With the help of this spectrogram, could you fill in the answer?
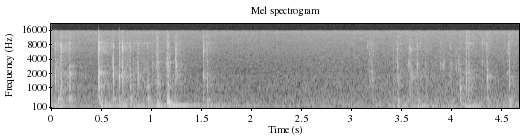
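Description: Fingertips type on a white and grey plastic mechanical keyboard, producing an irregular run of soft, low-pitched clacks with short decays. A burst of fast keystrokes fades into a quieter stretch of a second or so before the typing picks up again.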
